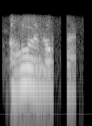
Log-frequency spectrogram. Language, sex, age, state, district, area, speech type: Marathi, female, 18-30, Maharashtra, Kolhapur, urban, conversation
